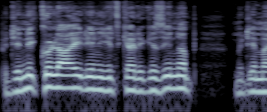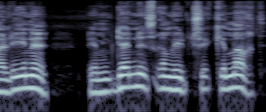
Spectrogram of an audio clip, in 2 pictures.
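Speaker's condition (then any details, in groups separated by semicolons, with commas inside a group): Down syndrome; trisomy 21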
